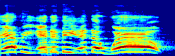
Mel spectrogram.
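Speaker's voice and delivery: high, loud alarm; warning Craig in a loud high voice; mock paranoid shout. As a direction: yell out the threats around you. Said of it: "I'm like".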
